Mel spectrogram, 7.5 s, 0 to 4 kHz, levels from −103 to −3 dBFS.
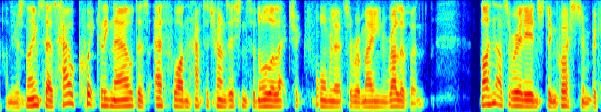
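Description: At 3.2 s there's a short concealed packet loss, about 20 ms that never arrived in time and were patched by stretching the previous sound, so you hear a quick smear. From 3.77 to 4.29 s comes repeated packet loss with a robotic sound: five gaps, the longest near 40 ms, each patched by the decoder, giving a choppy stretch with bits missing. More short concealed losses show up as small wobbles at 4.65, 4.72 and 5.68 s, then a longer one of about 40 ms from 5.72 to 5.79 s. The robotic choppiness returns from 6.17 to 7.09 s, with seven gaps this time, again none much over 40 ms. The whole call is band-limited to nothing above 4 kHz, which fits the G.711 mu-law path at 64 kbps.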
